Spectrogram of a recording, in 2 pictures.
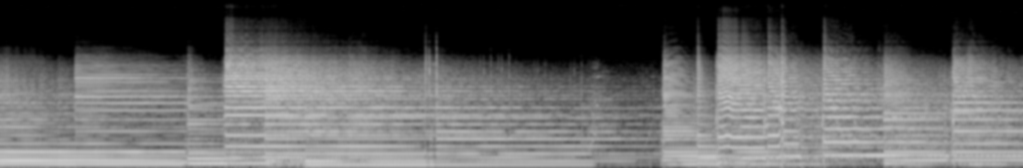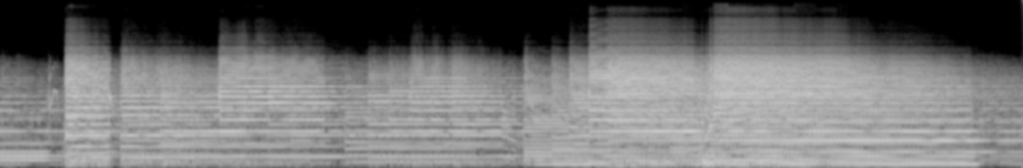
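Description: A guitar run through a Quad Cortex modeler with delay feeding into reverb, sustained chords and picked notes trailing into washed echoes and a big ambient tail, loud and continuous with no talking.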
